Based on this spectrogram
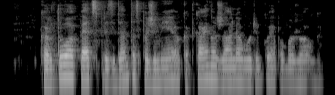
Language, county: Lithuanian, Kaunas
